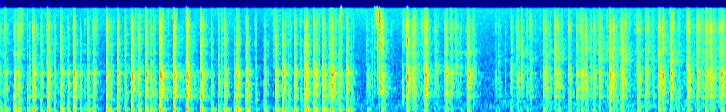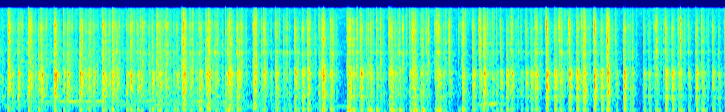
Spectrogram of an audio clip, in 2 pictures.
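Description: Fingertips and nails rapidly tap and scratch a small green printed cardboard toy box with a clear plastic window and a vinyl figure inside. The result is a dense, steady stream of dull, low-heavy taps and dry scratches with almost no ring, easing briefly into a quieter patch around four to five seconds before picking back up.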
